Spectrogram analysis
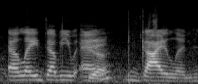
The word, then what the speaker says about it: Long Island: island iced tea well you say it like lawn lawn guy land gy that's how we say it it's loan guidelines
